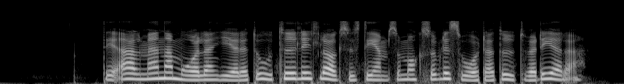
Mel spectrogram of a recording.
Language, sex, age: Swedish, female, 27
